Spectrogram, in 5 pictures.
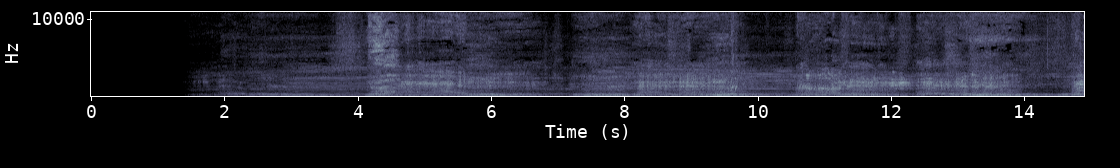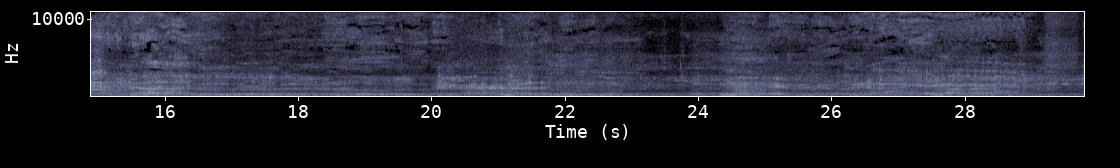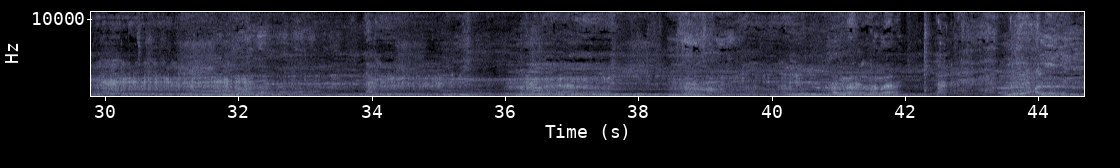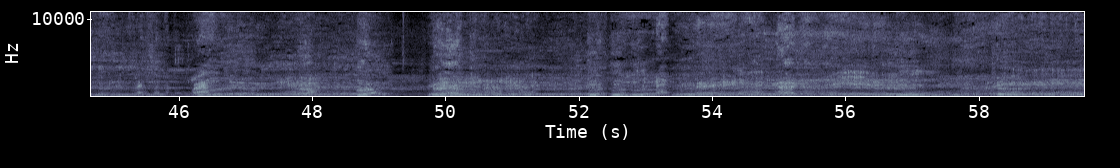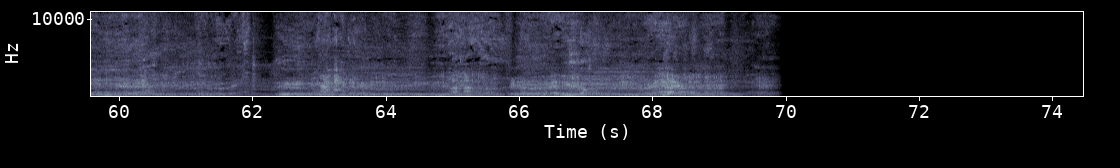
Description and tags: Zombie Group 3D
Multiple people pretending to be zombies, uneffected.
